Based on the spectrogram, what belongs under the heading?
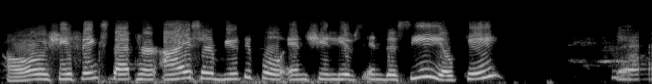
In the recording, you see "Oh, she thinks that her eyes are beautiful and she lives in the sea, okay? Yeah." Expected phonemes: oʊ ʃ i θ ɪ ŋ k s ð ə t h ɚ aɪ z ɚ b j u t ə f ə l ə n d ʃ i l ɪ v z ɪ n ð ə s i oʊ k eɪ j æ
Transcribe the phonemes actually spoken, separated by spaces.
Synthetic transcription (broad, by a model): oʊ ʃ i θ ɪ ŋ k s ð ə t h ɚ aɪ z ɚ b j u t ə f ə l ə n d ʃ i l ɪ v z ɪ n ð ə s i oʊ k eɪ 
